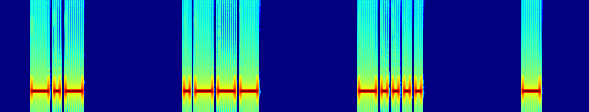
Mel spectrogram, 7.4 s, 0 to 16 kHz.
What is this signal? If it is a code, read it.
Morse code, heard as a keyed tone, about 17 wpm, spaced as for 6 wpm, 700 Hz. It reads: KJ6T
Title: USA Call Signs - 6 Characters - 6x Character Spacing - 17wpm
